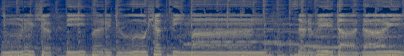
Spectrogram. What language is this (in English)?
Gujarati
